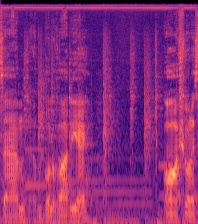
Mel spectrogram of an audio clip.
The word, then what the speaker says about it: Boulevardier: We have one great question, which is how do you pronounce Boulevardier? It's Boulevardier. Or if you want to say it in French, Boulevardier.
